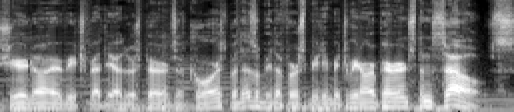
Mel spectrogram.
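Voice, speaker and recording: Over clear music in the background, a man uses a put-on character voice with a very deep, low pitch at a moderate pace. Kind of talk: comic dub dialogue.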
